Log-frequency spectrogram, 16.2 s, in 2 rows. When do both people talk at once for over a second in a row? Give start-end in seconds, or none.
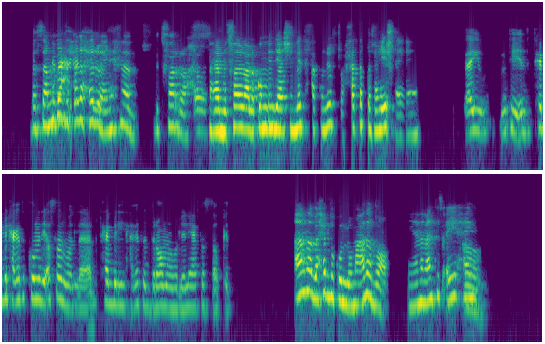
none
